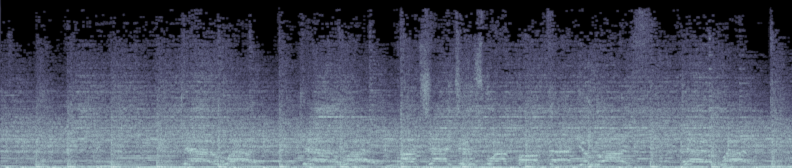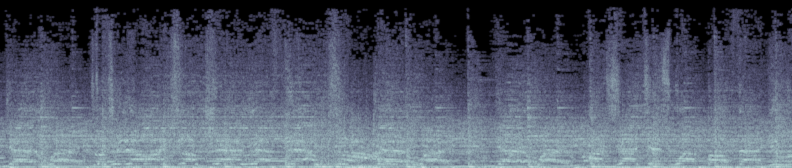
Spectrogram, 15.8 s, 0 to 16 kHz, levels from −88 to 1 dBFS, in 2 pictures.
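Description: No technical fault can be heard anywhere in this audio. Nothing in the sound points to a problem in how it was captured or carried.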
